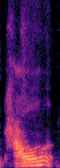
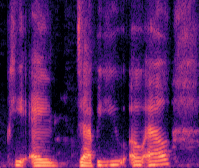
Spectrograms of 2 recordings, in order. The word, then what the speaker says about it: Pawol: I don't know if I'm pronouncing her name correctly, but a woman named Jen Powell, Pawol, will make history this weekend as the first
